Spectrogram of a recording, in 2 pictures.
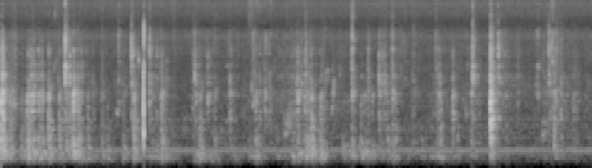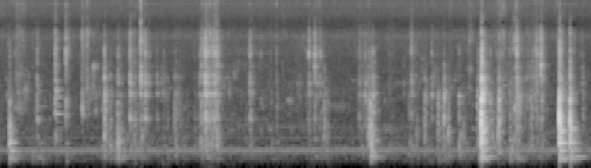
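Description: Clear plastic filter housing of a reverse osmosis unit being turned and locked into its cap by hand: irregular plastic clicks, knocks and rubbing, with a few louder knocks near the end, over a steady low hum.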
